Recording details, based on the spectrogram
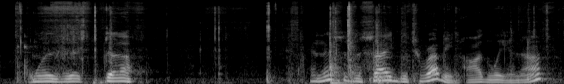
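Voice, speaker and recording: A man's medium-pitched voice at a fairly slow pace, with very wide pitch swings, long, frequent pauses and noticeable background noise. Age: 60s. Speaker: car hobbyist video maker. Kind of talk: casual tutorial. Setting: outdoors in backyard. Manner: hesitant, many fillers.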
